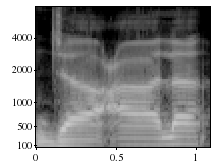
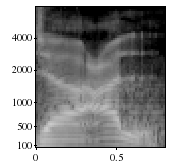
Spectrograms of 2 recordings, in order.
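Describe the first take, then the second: First: The word is read in full with a final vowel. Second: The word stops on the final consonant. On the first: "अब इसको मुकम्मल पढ़ेंगे" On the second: "रुकना कैसे है"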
